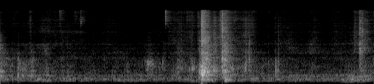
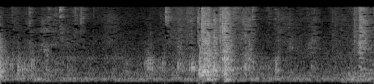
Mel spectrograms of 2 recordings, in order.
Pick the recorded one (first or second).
second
